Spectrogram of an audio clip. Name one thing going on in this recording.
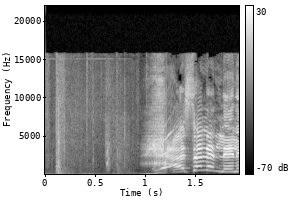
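A baby whimpers.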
